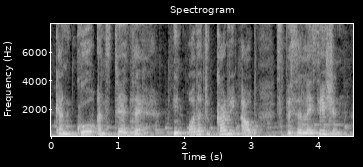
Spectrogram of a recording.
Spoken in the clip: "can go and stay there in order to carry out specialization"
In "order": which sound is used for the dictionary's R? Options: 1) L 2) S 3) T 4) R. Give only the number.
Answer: 4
